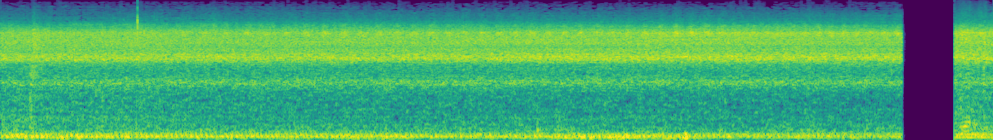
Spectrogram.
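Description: Insects in the trees keeping up a steady, even high-pitched buzz, with a low rumble underneath. The sound cuts out completely for about half a second near the end, then returns.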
